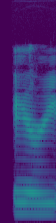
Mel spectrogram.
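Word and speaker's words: aerie: And the reason I know that's pronounced airy is for some reason I looked it up before I put it in here.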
